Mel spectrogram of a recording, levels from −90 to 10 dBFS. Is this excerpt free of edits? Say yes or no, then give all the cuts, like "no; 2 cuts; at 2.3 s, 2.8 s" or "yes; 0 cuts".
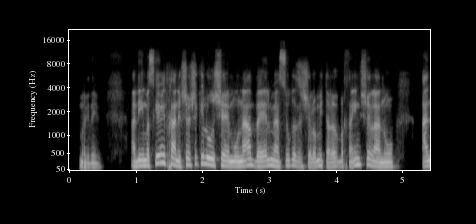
yes; 0 cuts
